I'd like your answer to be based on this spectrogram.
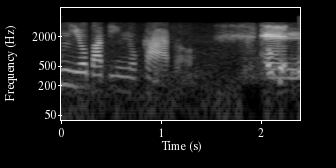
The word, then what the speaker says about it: caro: Say it right? – Caro. – Like you got it. Yeah, caro.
